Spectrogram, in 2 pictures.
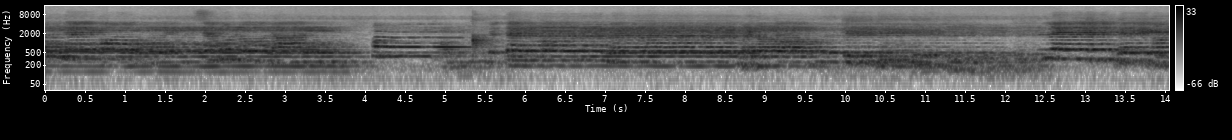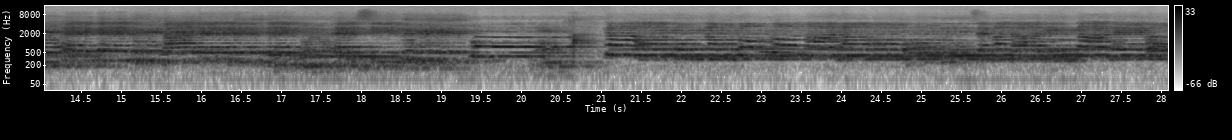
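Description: Mixed-voice choir singing a cappella in several parts in harmony, with short breaks between phrases about 4 seconds in and again about 21 seconds in.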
